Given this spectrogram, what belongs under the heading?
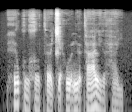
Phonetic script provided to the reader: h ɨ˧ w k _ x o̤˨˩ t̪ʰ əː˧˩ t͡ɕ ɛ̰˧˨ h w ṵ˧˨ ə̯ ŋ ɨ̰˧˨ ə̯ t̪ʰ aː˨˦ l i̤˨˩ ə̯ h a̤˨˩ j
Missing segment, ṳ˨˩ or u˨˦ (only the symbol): ṳ˨˩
